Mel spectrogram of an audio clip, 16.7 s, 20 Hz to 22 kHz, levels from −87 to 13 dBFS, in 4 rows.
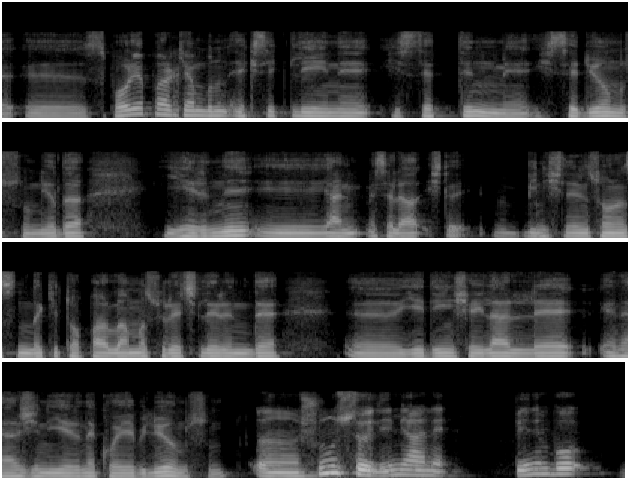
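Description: VoIP packet loss concealed by the speech codec, at 1.13 to 1.19 s in this Speex-coded speech, just before "bunun eksikliğini hissettin": about 40 ms went missing, fitting two lost frames, and the decoder filled the gap by extrapolating from its last pitch and filter with falling gain.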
